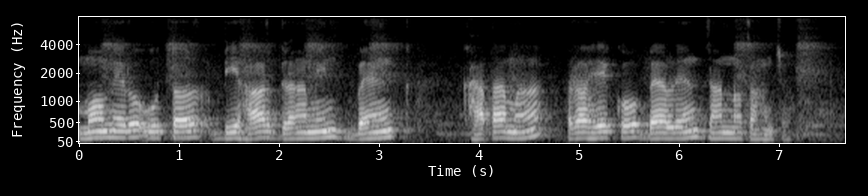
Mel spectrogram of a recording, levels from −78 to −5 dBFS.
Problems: constant background noise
